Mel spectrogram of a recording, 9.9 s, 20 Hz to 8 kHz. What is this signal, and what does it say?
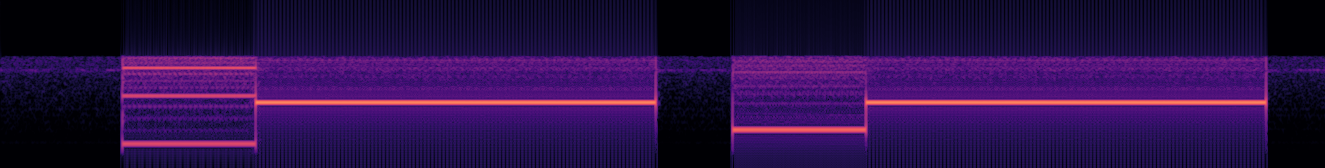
Two-tone page, heard as a one-second tone, then a three-second tone, about 460 then 1220 Hz, about 710 then 1220 Hz. It is heard from 0.9 to 9.5 s.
